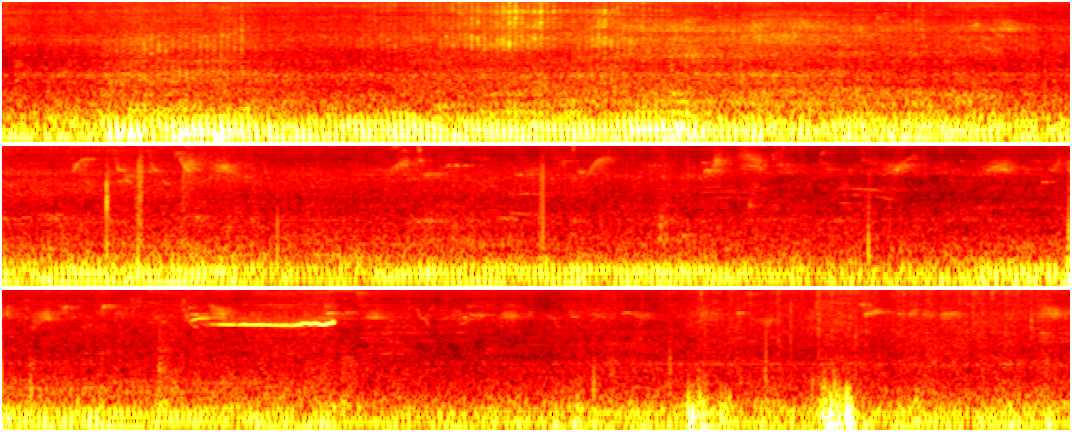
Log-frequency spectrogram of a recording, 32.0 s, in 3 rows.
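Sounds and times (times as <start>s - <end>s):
steady low rumble: 5.7s - 32.0s
drawn-out whistled note: 23.3s - 24.8s.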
